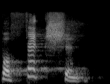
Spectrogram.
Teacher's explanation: Yes, 3 syllables. 1, 2, 3. Stress on the second syllable. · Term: penultimate syllable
